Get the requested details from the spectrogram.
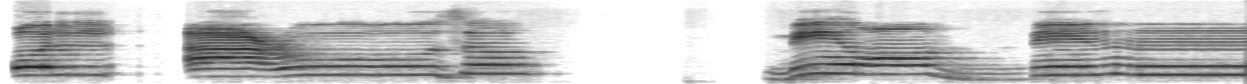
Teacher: نون مشدد ہے اس پر غنہ کیا جائے گا، را کو موٹا پڑھنا ہے۔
